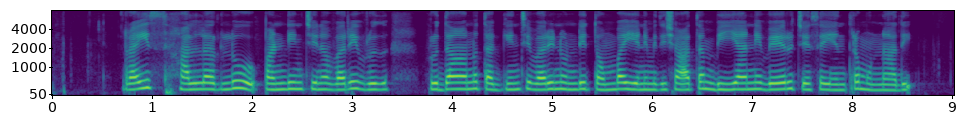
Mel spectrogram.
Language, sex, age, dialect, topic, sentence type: Telugu, female, 18-24, Southern, agriculture, statement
